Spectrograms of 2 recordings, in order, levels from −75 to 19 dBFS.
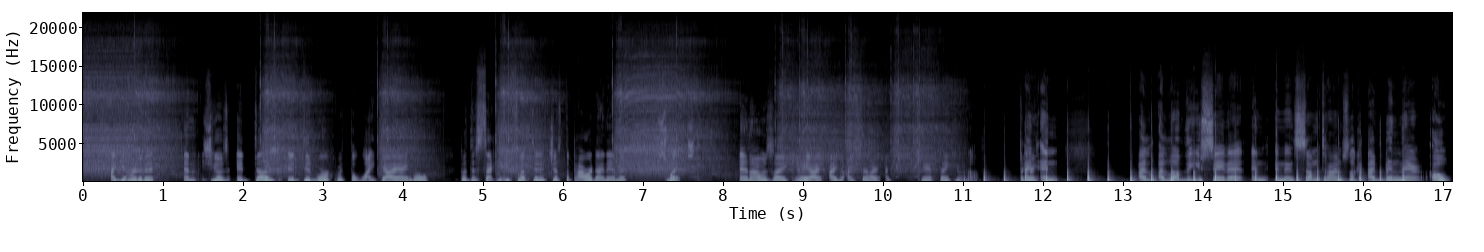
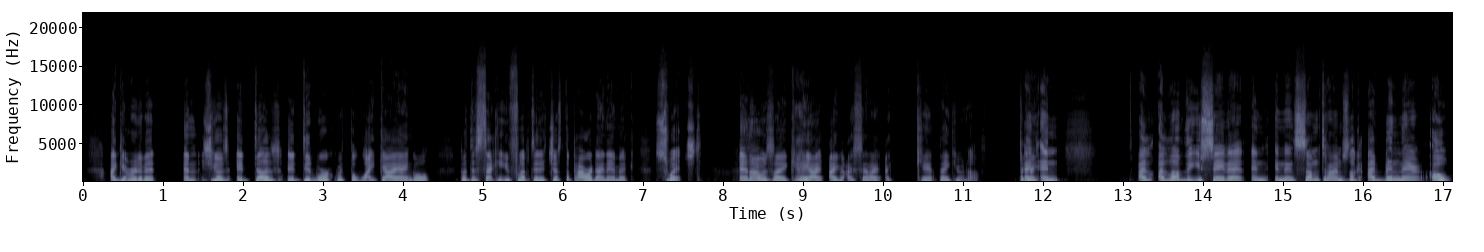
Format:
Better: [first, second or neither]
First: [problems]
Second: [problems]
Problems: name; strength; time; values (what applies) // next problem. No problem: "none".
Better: second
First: machinery noise; loud; throughout; 3 dB below the speech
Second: none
